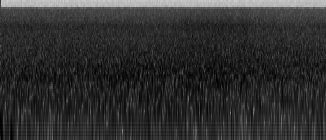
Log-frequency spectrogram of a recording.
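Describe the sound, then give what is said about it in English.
A steady, broad wash of surf noise from ocean waves at a beach, a constant roar with no distinct breaks, heard on its own without any voices. “We thank you, Lord, for this beautiful beach where we can remember our brother.”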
